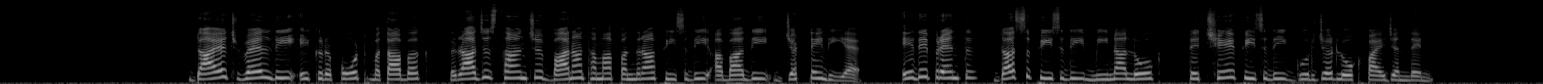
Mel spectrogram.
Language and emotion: Dogri, neutral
